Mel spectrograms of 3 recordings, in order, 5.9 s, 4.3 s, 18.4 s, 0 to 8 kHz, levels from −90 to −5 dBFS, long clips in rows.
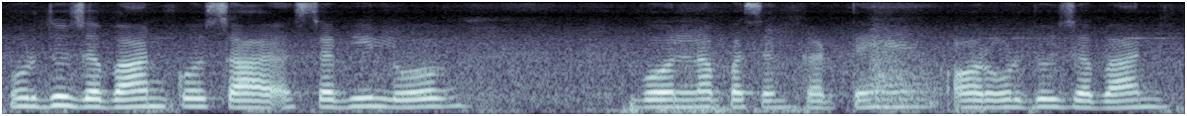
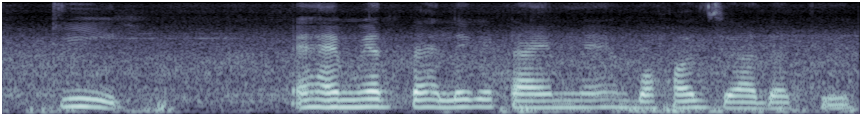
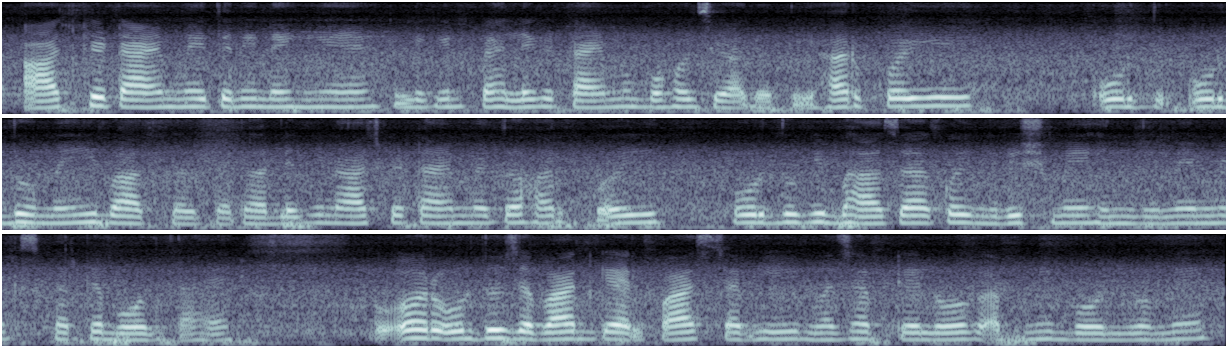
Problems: constant background noise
